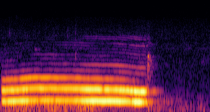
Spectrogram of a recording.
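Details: A playful caracal refusing to give up her favourite chew toy gives a steady, drawn-out, meow-like tone that drops slightly just before it stops.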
